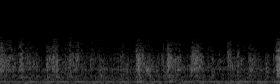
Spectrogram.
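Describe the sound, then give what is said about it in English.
Quiet mechanical rustling and soft ratcheting as paper is rolled into a typewriter, in a few uneven bursts over a low steady hum, with no one speaking. “You want to use my typewriter. Sure, I'll put some paper in it for you.”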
